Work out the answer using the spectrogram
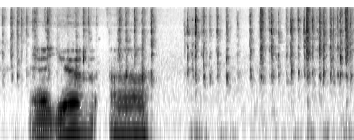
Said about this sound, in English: Sorry about the typing.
